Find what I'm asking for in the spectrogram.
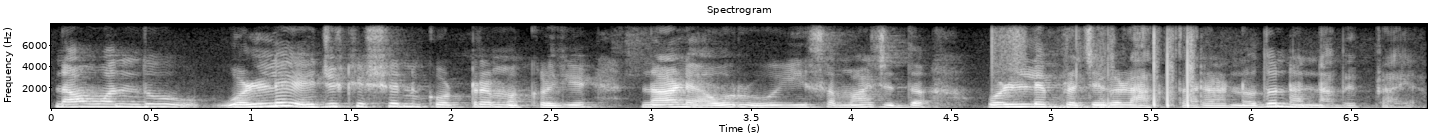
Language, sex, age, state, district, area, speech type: Kannada, female, 30-45, Karnataka, Gadag, rural, spontaneous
